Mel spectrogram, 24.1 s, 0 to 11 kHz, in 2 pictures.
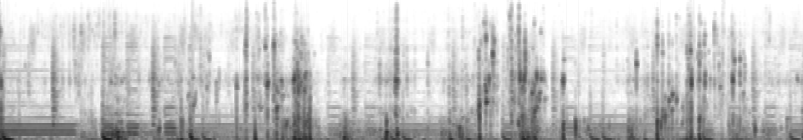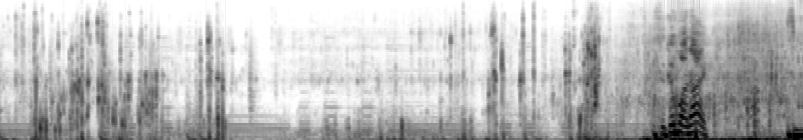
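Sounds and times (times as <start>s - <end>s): muffled underwater knocks: 0.0s - 15.6s
soft background music: 0.0s - 24.0s.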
